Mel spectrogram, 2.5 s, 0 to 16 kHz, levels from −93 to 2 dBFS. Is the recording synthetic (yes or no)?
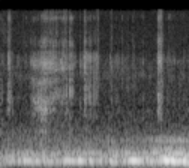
no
